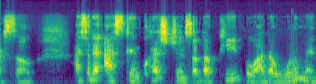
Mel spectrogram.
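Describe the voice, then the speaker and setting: A woman's very deep, low, somewhat breathy voice at a fairly quick pace. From immigrant, country not named. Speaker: author. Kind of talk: virtual panel talk. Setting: video call.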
